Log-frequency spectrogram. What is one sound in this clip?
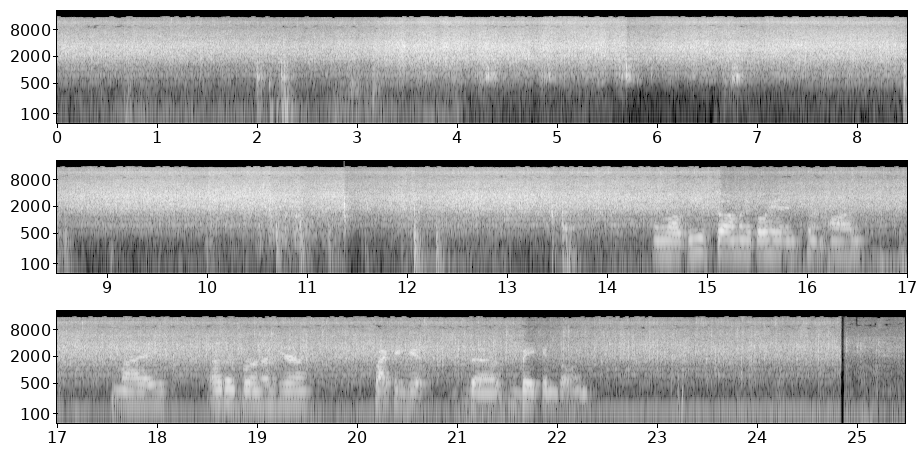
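Potatoes sizzle steadily in a frying pan.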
